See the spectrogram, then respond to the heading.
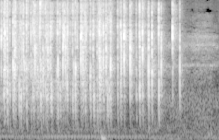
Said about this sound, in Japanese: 私の友達が子供を産みましたこういう時に効果音使うんでね、拍手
